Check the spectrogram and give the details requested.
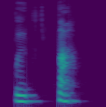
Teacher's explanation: Porque la vocal nasal A ya nasaliza. Y es más, toda la palabra ya es una palabra nasal. · Esa ya es una sílaba nasal, aunque conforme sílaba con una consonante oral que es T. Igual nomás ya se convierte en una sílaba nasal.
